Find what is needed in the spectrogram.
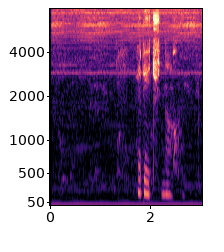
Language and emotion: Russian, neutral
